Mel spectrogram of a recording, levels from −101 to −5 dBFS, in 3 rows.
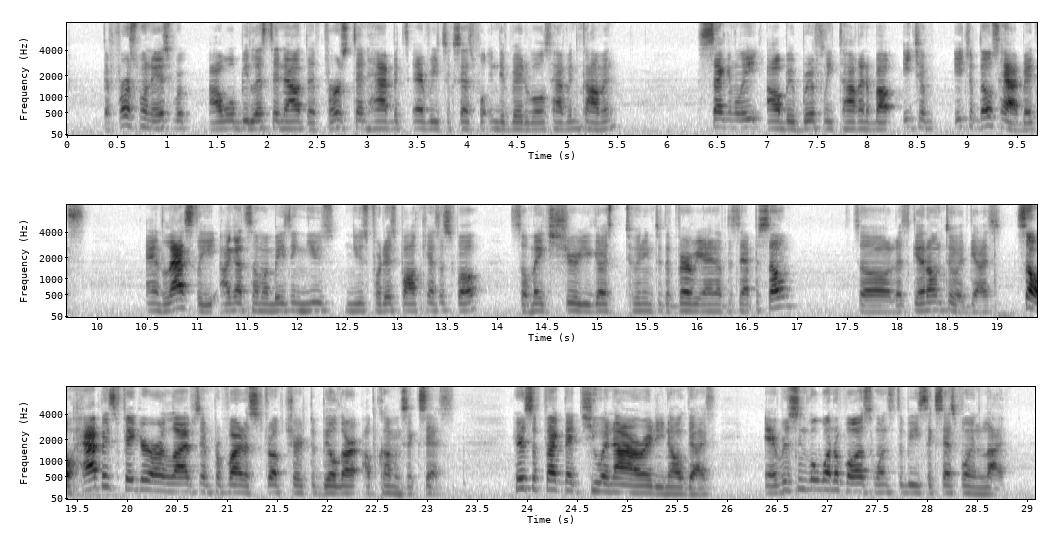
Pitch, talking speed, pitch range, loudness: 150 Hz, 205 wpm, 140-170 Hz, -28 LUFS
